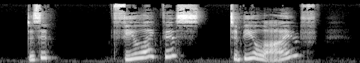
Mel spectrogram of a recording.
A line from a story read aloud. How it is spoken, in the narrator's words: asked hesitantly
